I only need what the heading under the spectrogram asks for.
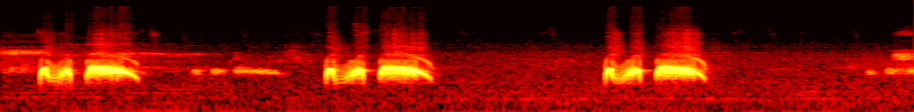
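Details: Repeated spotted dove cooing meant to stimulate decoy birds during training: three phrases about three seconds apart, each two rising hoots and a long falling coo, with short soft notes in between.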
